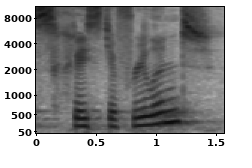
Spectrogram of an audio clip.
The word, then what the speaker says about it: Chrystia Freeland: the record please State your full name and spell it out my name is Stacey Freeland c-h-r-y-s-t-i-a Freeland f-r-e-e-l-a-n-d do you swear that the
